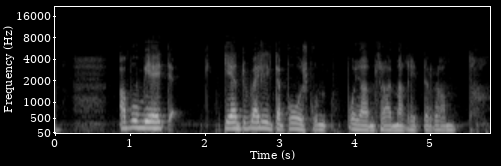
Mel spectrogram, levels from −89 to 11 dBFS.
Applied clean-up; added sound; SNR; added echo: none; none; none; none.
